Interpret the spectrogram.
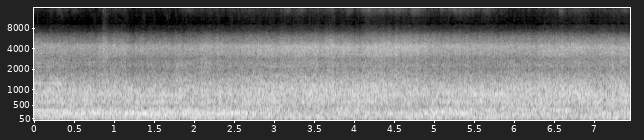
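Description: Passenger train running at speed, heard from a carriage window: a steady, loud rush of wheel and track noise mixed with wind.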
